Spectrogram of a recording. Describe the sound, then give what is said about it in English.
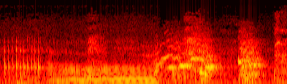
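Wolves growl: a sustained, rumbling low growl that breaks into sharper, rising snarls near the end, loud and continuous with no talking. “Come on, wolves! I'll fight you with my bare hands if I have to!”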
